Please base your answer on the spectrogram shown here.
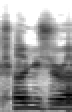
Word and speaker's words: conjure: uh the colonials uh we pronounce it conjure like with an ah sound i feel like there's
